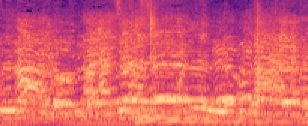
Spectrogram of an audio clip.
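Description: A group of voices singing and shouting excitedly together over music with sustained low notes.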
